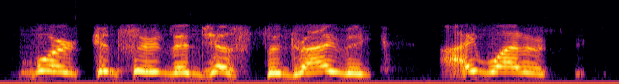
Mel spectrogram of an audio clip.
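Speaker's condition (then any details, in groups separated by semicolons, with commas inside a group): Parkinson's disease, mild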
